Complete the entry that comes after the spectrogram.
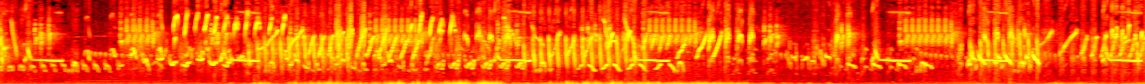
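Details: Bird-attracting sound blend of various songbirds like shrike, prinia, drongo and starling; rapid high chirping and rolling trills with clear whistled notes, plus a faint low rumble beneath the middle section.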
